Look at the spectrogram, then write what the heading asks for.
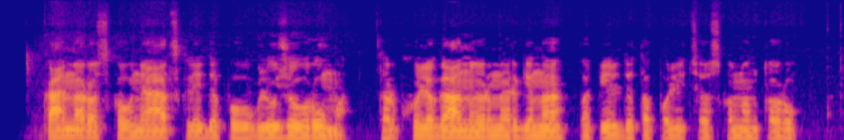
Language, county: Lithuanian, Vilnius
